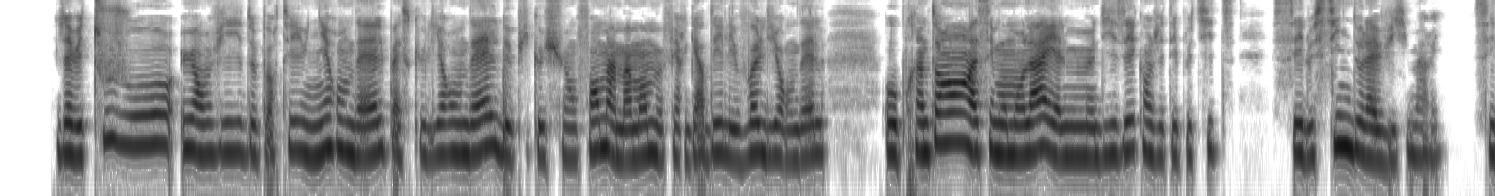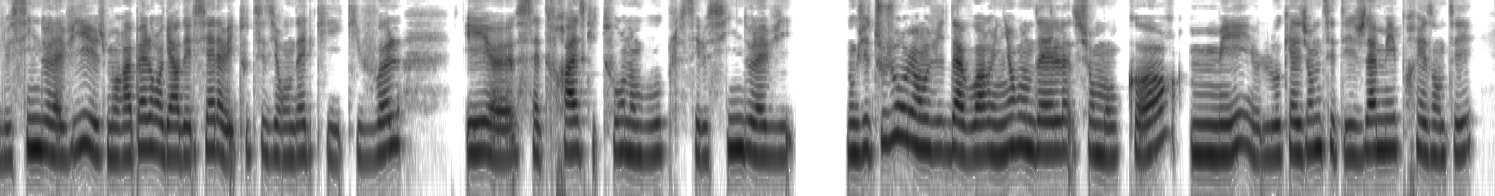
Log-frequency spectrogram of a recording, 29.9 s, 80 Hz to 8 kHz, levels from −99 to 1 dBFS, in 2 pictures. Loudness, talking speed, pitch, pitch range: -20 LUFS, 190 wpm, 225 Hz, 210-240 Hz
